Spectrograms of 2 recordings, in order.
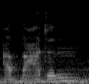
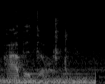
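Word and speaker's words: Abaddon: It is also It is also apparently Abaden, not Abdon. I hate according to according to um GW. Um no, it's Abbidon.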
